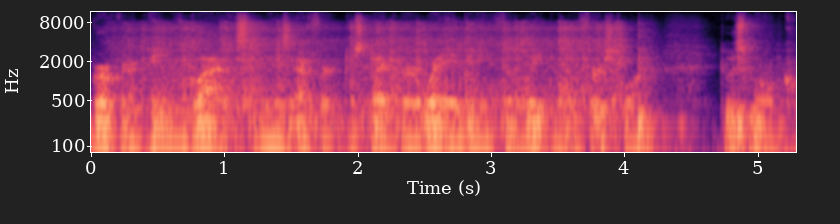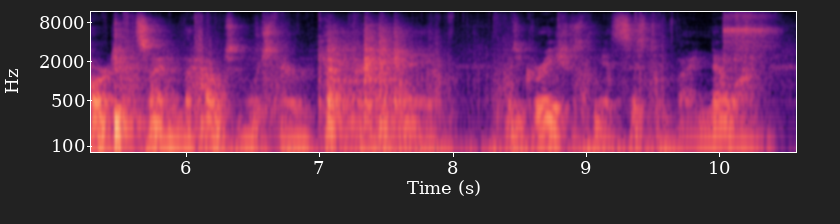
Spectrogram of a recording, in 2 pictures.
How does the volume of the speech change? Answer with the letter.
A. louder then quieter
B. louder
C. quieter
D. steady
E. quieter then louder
C.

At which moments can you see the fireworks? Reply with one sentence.
The fireworks can be heard from 0.1 to 7.8 s.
